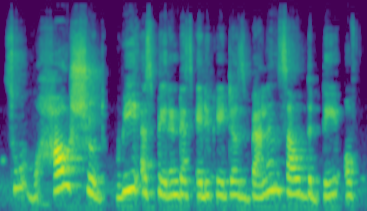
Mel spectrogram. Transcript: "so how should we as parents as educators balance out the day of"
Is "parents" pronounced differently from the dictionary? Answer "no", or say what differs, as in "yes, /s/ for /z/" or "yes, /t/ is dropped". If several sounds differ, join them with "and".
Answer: yes, /s/ is dropped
